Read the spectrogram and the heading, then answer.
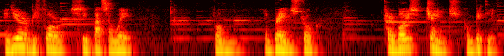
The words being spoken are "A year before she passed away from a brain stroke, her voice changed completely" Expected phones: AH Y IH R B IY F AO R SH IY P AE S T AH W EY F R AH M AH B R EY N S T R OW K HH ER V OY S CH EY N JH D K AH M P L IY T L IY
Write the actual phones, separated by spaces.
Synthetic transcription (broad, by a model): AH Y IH R B IY F AO R SH IY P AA S AH W EY F R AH M AH B R EY N S T R OW K HH ER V OY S CH EY N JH K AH M P L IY T L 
